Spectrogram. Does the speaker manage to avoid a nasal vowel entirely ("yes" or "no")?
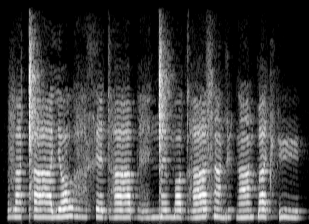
no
